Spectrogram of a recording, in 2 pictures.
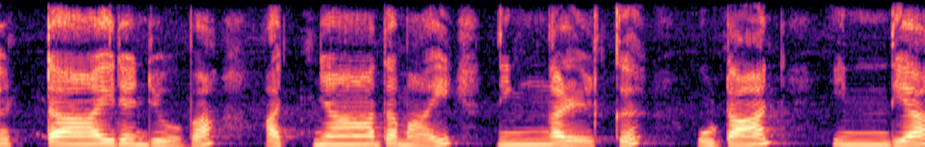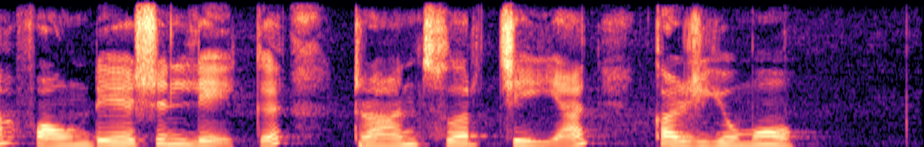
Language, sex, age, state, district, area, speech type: Malayalam, female, 30-45, Kerala, Kannur, rural, read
